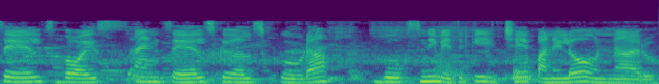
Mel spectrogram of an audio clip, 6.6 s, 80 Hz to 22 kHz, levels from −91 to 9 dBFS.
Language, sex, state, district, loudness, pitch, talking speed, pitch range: Telugu, female, Andhra Pradesh, Manyam, -15 LUFS, 200 Hz, 110 wpm, 185-215 Hz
